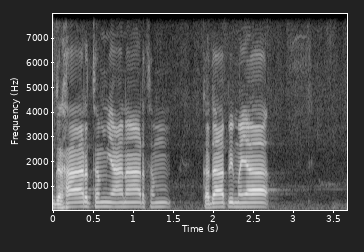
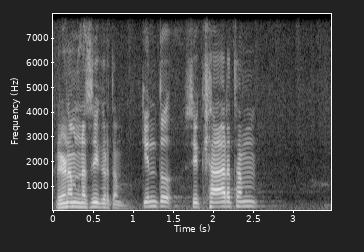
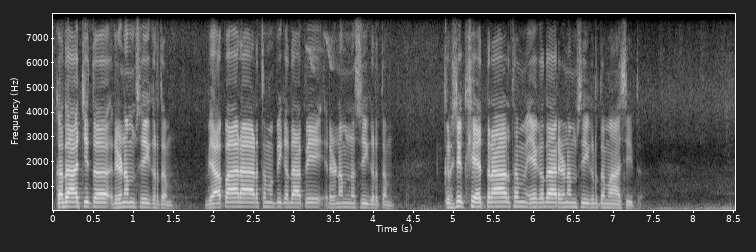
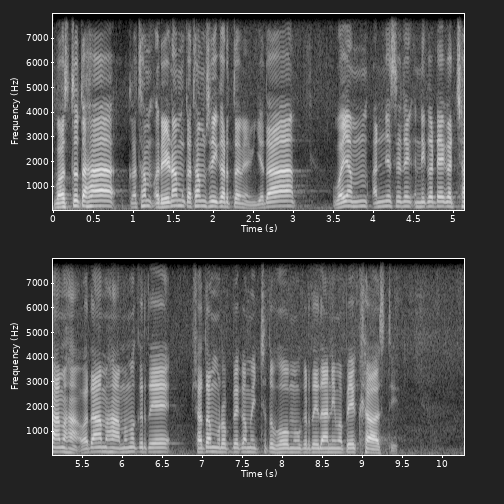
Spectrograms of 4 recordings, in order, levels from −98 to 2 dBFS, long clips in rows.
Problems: constant background noise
